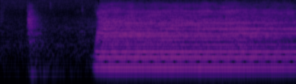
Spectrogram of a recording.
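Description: A steamer's horn sounds as the ship leaves port, a loud, deep, steady blast rich in harmonics. It starts abruptly after a short quiet moment and holds unbroken for about two seconds.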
